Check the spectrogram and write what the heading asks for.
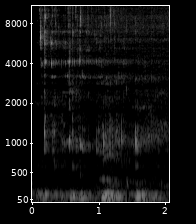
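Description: Champagne is poured into a glass up close, a steady gurgling splash with a fizzy high hiss and a few louder glugs along the way. Nobody speaks.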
